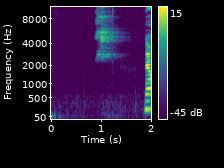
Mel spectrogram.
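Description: Plastic squeeze bottle of liquid glue squeezed against paper, giving one short, high hissing sputter about a second in.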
